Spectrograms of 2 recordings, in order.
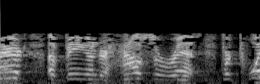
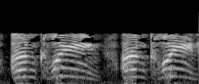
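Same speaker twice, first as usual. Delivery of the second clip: raised, higher call of the outcast; mock yell; 7 semitones higher, 3 dB louder, much slower than usual. Preacher voicing the unclean woman calling out, raised mock yell. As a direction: cry it out like a warning to the street. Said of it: "she had to yell".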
